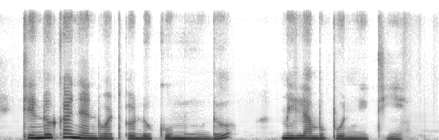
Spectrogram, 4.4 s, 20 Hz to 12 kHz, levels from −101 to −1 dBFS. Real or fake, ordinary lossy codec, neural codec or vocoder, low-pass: fake; none; codec, 24 kHz, 1.2 kbps, DualCodec; 10.8 kHz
